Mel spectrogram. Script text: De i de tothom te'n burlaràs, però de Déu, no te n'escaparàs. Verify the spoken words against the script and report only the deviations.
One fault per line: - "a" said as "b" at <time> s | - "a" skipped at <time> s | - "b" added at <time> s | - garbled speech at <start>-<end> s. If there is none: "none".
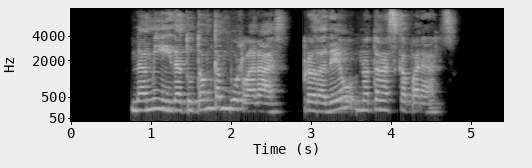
- "mi" added at 1.0 s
